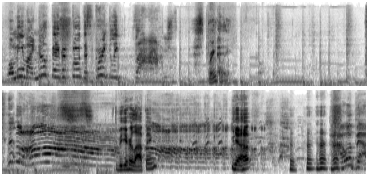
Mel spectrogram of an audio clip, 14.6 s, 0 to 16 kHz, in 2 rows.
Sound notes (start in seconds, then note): 7.4 screams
